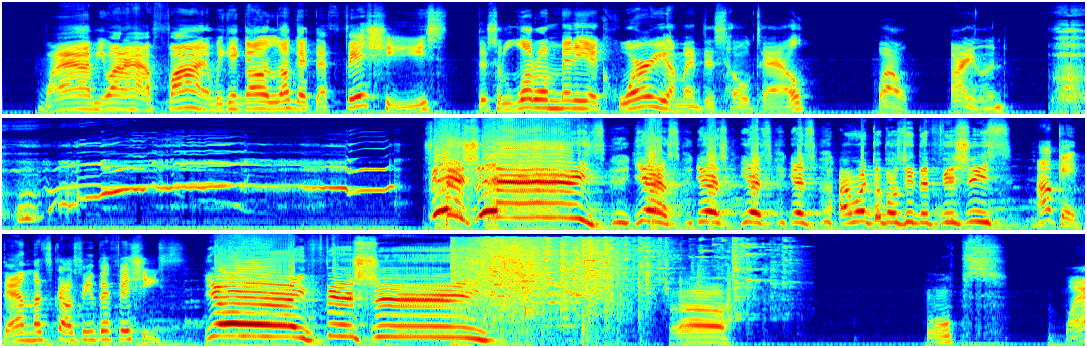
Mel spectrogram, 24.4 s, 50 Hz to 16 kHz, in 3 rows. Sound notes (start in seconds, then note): 7.8 surprised Wario noises; 19.5 glass break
